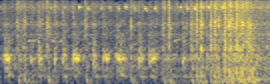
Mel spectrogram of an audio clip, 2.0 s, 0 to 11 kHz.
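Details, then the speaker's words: MK1 VW Rabbit with a newly swapped 07K 2.5L five-cylinder engine. Cranking chuffs, then the engine catches and settles into a steady, even idle with no knock or miss. Normal start and idle. "Oh yeah. Purs like a kitten."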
